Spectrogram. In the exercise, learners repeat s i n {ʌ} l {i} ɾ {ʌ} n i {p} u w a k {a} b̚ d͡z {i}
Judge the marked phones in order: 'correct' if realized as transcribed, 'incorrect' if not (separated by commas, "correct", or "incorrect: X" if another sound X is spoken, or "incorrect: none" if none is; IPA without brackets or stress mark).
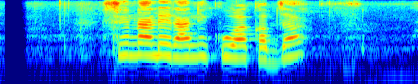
incorrect: a, incorrect: e, incorrect: a, incorrect: k, incorrect: ʌ, incorrect: a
